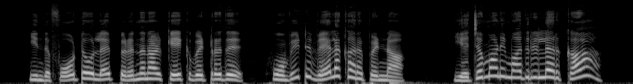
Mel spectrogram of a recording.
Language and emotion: Tamil, surprised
